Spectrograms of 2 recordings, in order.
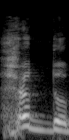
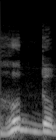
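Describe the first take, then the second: First: The h is made deep in the throat. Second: The h is a plain, light h sound. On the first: The speaker calls it right. "হলকের মাঝখান থেকে উচ্চারণ করতে হবে" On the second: The speaker calls it wrong. "অর্থ চেঞ্জ হয়ে যায়"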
